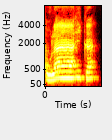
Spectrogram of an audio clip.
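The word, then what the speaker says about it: أولئك: Maka pada masa masa Utsmani ya, ada penambahan waw, tapi wawnya ini tidak dibaca untuk menunjukkan bahwa ini bacanya doma. Jadi bacanya ini kan nggak Hmm. dibaca ulaika, sedangkan yang ilaika ya tetap sama saja tulisannya seperti ini.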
